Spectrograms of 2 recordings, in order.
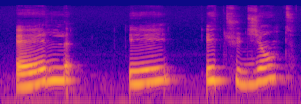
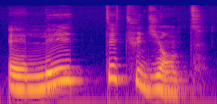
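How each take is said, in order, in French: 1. Les mots se prononcent séparément, sans liaison. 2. Le t final se lie au mot suivant.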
